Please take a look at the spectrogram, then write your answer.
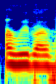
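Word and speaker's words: Areebi: We have Jasmine Aribi. I'm probably saying it wrong. It's A-R-E-E-B-I. Aribi. Aribi? – Aribi probably sounds way better.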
